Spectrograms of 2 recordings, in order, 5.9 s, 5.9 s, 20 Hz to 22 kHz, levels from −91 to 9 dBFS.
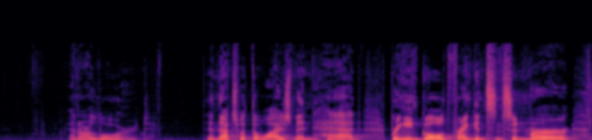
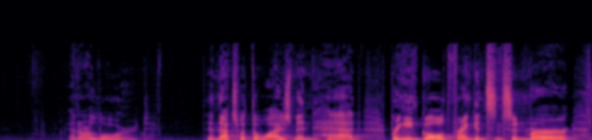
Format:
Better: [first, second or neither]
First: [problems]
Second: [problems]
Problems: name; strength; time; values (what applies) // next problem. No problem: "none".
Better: neither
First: none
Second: none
